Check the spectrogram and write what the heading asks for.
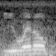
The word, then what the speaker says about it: Ueno: Ueno Park. Ueno Park.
